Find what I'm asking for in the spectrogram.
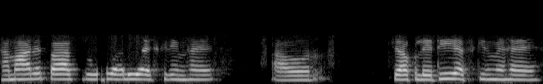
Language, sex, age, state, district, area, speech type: Hindi, female, 60+, Uttar Pradesh, Pratapgarh, rural, conversation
